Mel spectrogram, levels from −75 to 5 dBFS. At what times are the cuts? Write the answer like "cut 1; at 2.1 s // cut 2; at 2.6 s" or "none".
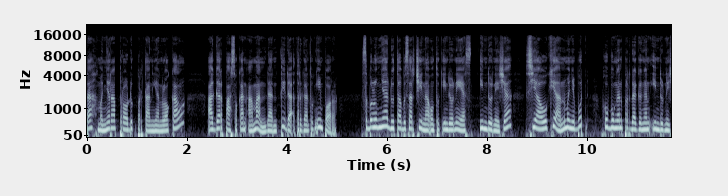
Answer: cut 1; at 5.3 s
